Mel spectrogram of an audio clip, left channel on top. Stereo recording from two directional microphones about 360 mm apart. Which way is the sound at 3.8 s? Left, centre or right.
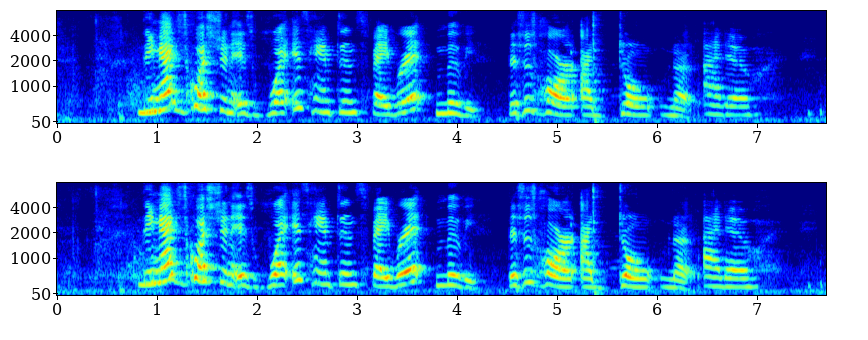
Centre.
